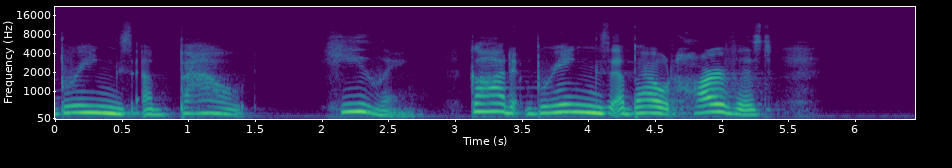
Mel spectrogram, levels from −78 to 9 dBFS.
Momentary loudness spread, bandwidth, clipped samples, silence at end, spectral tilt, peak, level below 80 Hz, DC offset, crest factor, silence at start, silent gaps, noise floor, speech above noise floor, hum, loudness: 13 LU; 8.4 kHz; under 0.1%; 1.1 s; -7.5 dB/octave; -4 dBFS; -58 dBFS; under 0.1%; 16 dB; 0 s; none; -63 dBFS; 43 dB; 60 Hz at -50 dBFS; -20 LUFS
